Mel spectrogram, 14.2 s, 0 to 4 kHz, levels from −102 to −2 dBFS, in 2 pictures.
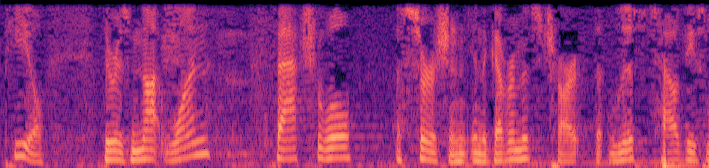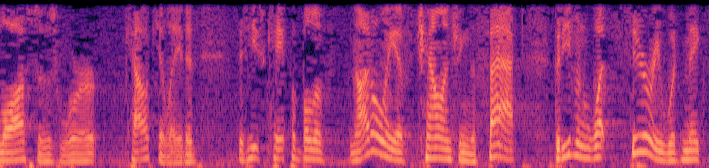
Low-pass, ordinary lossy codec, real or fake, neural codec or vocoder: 3.6 kHz; AAC, 32 kbps; real; none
